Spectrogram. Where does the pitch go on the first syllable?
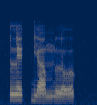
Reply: high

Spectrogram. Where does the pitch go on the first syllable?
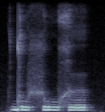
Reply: falling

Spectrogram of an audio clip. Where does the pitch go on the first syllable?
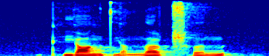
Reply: falling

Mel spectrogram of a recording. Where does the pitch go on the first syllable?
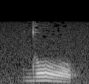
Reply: falling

